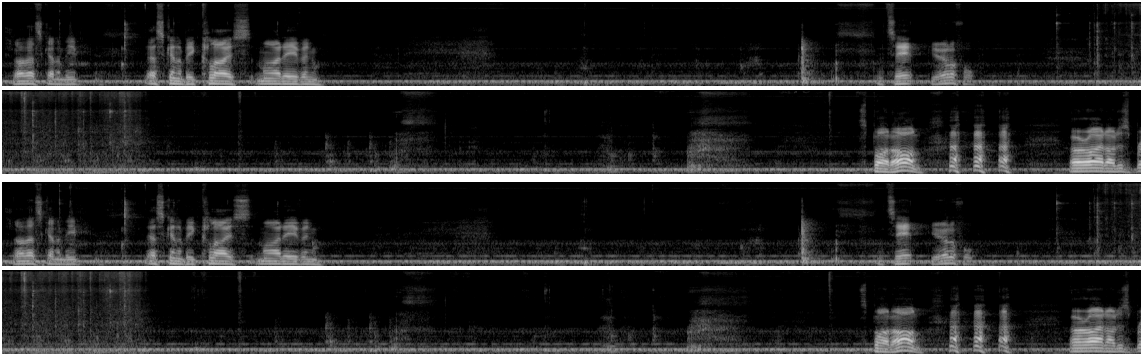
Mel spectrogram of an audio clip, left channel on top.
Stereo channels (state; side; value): normal; both; correlation 0.45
